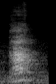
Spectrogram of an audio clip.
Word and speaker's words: 닭: 얘를 리을 발음하면 어떻게 돼? 달 이렇게 될 거야. 얘를 기억 발음하면 어떻게 돼? 닭 이렇게 될 거야.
